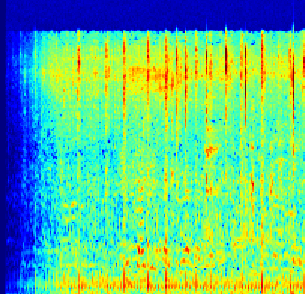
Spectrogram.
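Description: Trials motorcycle engines idling with a steady low pulsing, fading in over the first half second, with voices chatting in the background.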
